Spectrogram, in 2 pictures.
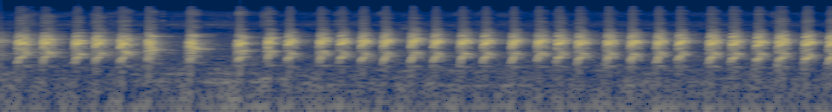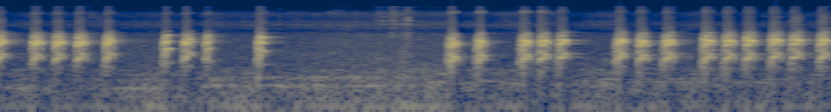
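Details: Fighter yellow-vented bulbul pouring out long rolling song to lure wild bulbuls and prompt young males and females to sing: very rapid bubbly chirp chains, broken by a short quiet gap before resuming.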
